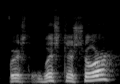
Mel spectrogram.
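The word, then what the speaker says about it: Worcestershire: prier uh yes he did there you go wer Shore that's how you say it wers w wers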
